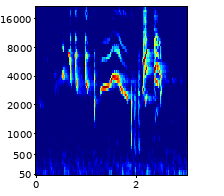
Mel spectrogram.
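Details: White-rumped shama song used as a lure to provoke other birds to sing, rough harsh material: sharp chips, a long rising whistled slur, then burry notes, in a quiet setting.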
